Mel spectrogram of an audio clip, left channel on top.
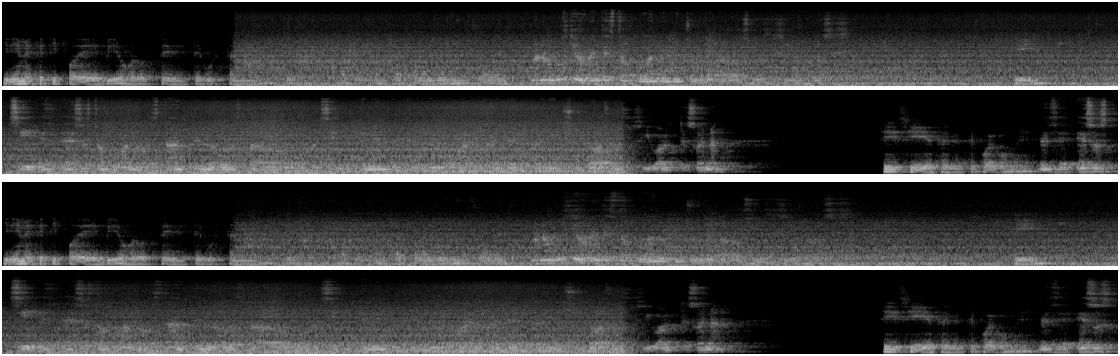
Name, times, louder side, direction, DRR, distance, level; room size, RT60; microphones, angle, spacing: voice 1, 0.0-5.2 10.1-10.5 19.9-22.1, equal, 10° left, -1 dB, 0.8 m, -29 dB
sound 1, 2.3-17.4, left 1 dB, 35° left, 1.1 m, -31 dB
voice 2, 5.3-8.5 11.2-18.4 21.5-22.2, left 1 dB, 80° left, -2 dB, 2.3 m, -28 dB
19.0 x 8.1 x 4.5 m, 0.97 s
head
